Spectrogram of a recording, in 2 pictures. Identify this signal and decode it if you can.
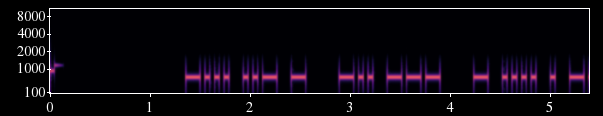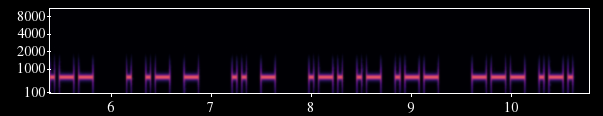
Morse code, heard as a keyed tone, about 25 wpm, 700 Hz. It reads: BUT DO THEY EAT IT RAW OR
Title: Sentences from Top 1500 Words 25wpm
